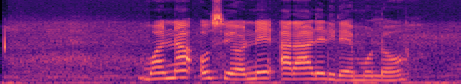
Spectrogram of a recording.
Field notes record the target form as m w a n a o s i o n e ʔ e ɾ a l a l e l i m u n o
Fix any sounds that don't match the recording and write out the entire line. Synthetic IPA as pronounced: m w a n a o s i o n e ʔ a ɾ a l e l i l e m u n o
